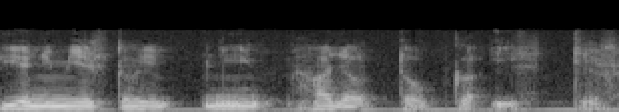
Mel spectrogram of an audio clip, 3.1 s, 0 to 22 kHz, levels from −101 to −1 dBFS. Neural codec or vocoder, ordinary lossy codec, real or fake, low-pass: none; MP3, 48 kbps; real; 7.2 kHz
